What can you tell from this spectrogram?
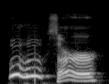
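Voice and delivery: high, loud hoot to hail someone; calling out. Retold or imitated. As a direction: flag a man down with a hoot. Hailing the bag runner.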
